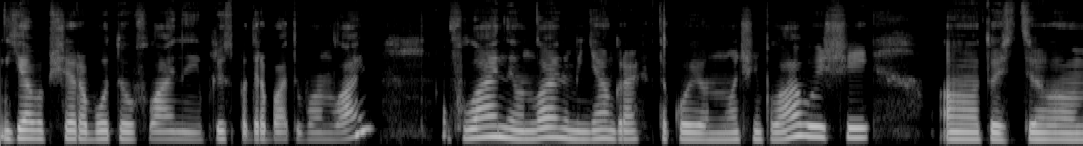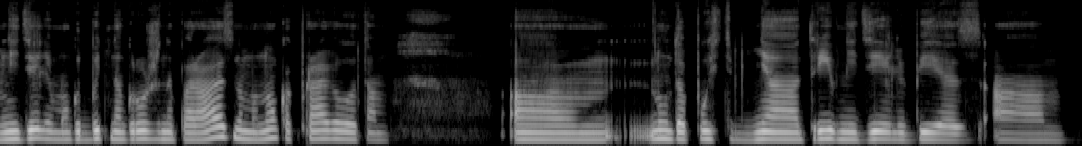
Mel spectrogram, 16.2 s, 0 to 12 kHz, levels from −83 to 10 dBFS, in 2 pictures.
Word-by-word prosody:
я 190 +1 +3
вообще 190 0 0
работаю 180 0 0
офлайн 180 +1 -6
и 170 -1 -9
плюс 185 +3 -5
подрабатываю 170 0 -6
онлайн. 170 - -5 0.6
Офлайн 225 +3 +2
и 200 - +2
онлайн 210 +4 +1
у - - 0
меня 185 +2 -1
график 185 -1 -4
такой, 170 -1 0
он 165 0 -6
очень 170 +1 -5
плавающий, 215 +3 +2 0.5
а, 175 0 +2
то 170 - -1
есть, 160 0 -2
а, 165 -1 +1
недели 185 +3 +4
могут 170 0 -2
быть 190 +3 +2
нагружены 175 0 +1
по-разному. 180 +3 +1
Но, 195 +3 +1
как 185 -3 -8
правило, 185 -1 +1
там, 160 -2 -13 0.9
ам, 165 -1 0
ну, 190 0 +1
допустим, 180 -1 0
дня 170 +1 +3
3 190 0 +5
в 175 - -4
неделю 170 0 +2
без, 155 -1 -1
ам, 155 -2 -9
175 Hz, 150 wpm, -23 LUFS, 165-185 Hz, 0.9 s, 3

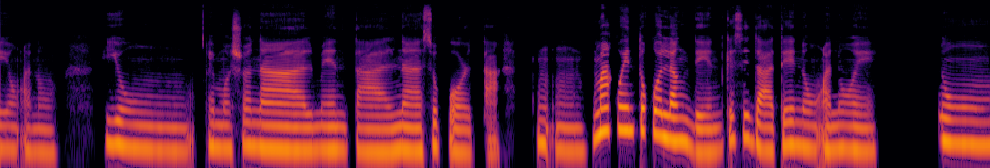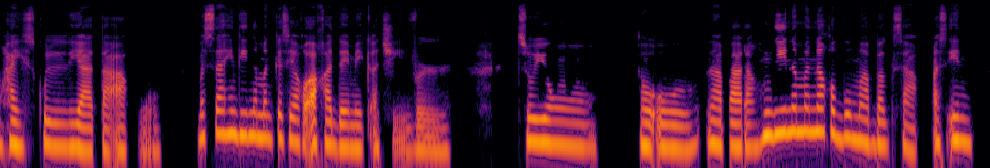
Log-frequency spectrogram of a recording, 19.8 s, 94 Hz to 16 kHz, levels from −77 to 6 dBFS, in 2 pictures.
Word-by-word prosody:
yung 170 -1 -5
ano, 155 -2 -7 0.4
yung 195 -3 0 0.7
emotional, 175 -2 +1
mental 165 -2 -1
na 160 -1 +1
suporta, 155 -4 -4 0.3
mm. 165 -5 -4
Makuwento 295 +2 +4
ko 270 -3 +4
lang 220 -6 +4
din 155 0 0
kasi 225 +6 -3
dati 180 0 0
nung 180 -3 -2
ano, 170 0 -1
eh, 160 -1 -3 0.6
nung 200 -2 +1
high 195 -1 +3
school 190 +1 -3 0.2
yata 160 -2 +1
ako, 155 +1 -11 0.4
basta 270 +3 +1
hindi 265 -1 +3
naman 245 -2 +2
kasi 225 -1 -1
ako 205 - +3
academic 180 - +2
achiever. 80 -2 -6 0.7
So 215 -1 +2
'yong 190 -3 0 0.4
oo, 180 -1 +2 0.4
na 200 -2 +2
parang 180 0 0
hindi 260 +2 +6
naman 290 0 +4
ako 275 -4 +3
bumabagsak 195 -8 -1
as 210 - -3
in 215 -2 0
185 Hz, 120 wpm, -21 LUFS, 165-215 Hz, 0.7 s, hindi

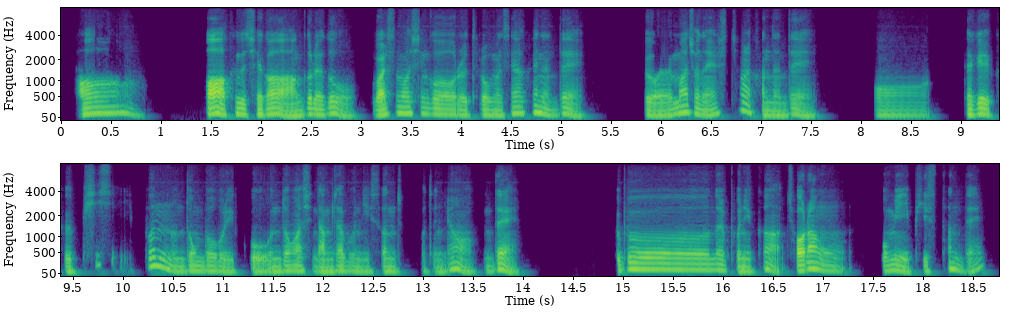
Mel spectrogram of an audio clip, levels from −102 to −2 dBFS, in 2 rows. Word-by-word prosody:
아. 120 -1 +1 0.6
아 - - +10
근데 110 -2 +2
제가 105 -4 +4
안 80 +2 +2
그래도 100 -5 0
말씀하신 120 +5 +2
거를 100 -4 +1
들어보면서 90 -2 -2
생각했는데 115 - -1 0.6
그 90 - +1
얼마 90 +11 +2
전에 110 -10 0
헬스장을 145 - -4
갔는데 85 -2 -3 0.6
어 85 -1 -6 0.3
되게 100 +1 +3
그 85 -3 -6
핏이 - - -12 0.2
이쁜 175 -6 -2
운동복을 90 -1 -1
입고 65 -7 -3
운동하시는 90 +1 -1
남자분이 80 +1 -1
있었 80 +2 -5 0.3
거든요. 80 - -4
근데 85 -4 0 1.0
그분을 115 -2 +2
보니까 85 -4 -3
저랑 100 -4 +4 0.4
몸이 95 -4 0
비슷한데 90 - -6
95 Hz, 260 characters per minute, -25 LUFS, 85-115 Hz, 1.0 s, 아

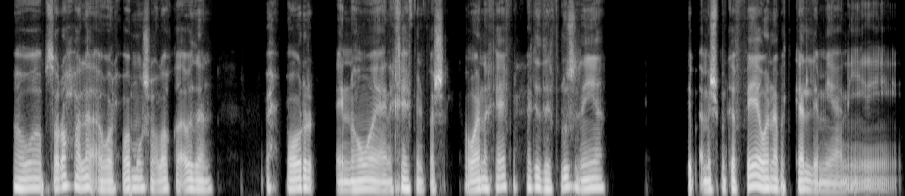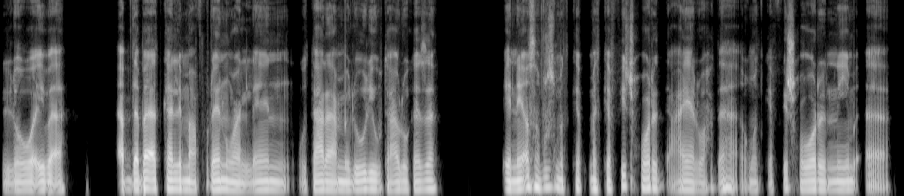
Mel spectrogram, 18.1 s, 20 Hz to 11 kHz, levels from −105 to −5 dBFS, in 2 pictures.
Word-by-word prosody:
هو 115 +1 +2
بصراحة 135 +1 0
لأ، 125 +1 +1
هو 100 -1 +1
الحوار 110 +2 0
ما - - +1
لهوش 115 -3 -1
علاقة 105 +4 -2
أبدًا 105 -1 +1 0.5
بحوار 115 +2 +1 0.3
إن 95 0 0
هو 105 +2 +3
يعني 95 -1 0
خايف 110 +1 +1
من - - 0
الفشل. - - 0 0.2
هو 95 +2 +3
أنا 115 - +2
خايف 125 +4 -2
من - - -11
حتّة 120 -2 -1
الفلوس 120 +5 -1
إن 105 - -2
هي 120 +3 +2 0.9
تبقى - - -3
مش 100 - +3
مكفّية 120 +7 +2
وأنا 120 -1 +5
باتكلّم 95 -5 -1
يعني 75 -7 -7
اللي 85 +1 -4
هو 95 +1 +2
إيه 100 - +3
بقى، 95 - +1 0.5
أبدأ 100 0 +3
بقى 110 0 +7
أتكلّم 105 0 +3
مع 95 - +2
فُلان 100 +2 +2
وعِلّان 95 +1 0
وتعالوا 95 +1 +2
اعملوا 95 +2 +2
لي 105 - +3
وتعالوا 95 0 -2
كذا، 100 +3 -1 0.7
لإن 100 -1 +3
هي 105 - +5
أصلًا 125 -2 +2
فلوس 120 +1 -3
ما 110 - +1
تك 105 0 -6
ما 105 - +1
تكفّيش 105 +6 -3
حوار 115 -1 +1
الدعاية 100 -4 -2
لوحدها 90 +5 -3
أو 105 - -11
ما 90 - -5
تكفّيش 100 +6 -3
حوار 100 +1 +1
إن 95 0 -2
يبقى 95 0 -3
105 Hz, 205 wpm, -24 LUFS, 95-115 Hz, 0.9 s, بقى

